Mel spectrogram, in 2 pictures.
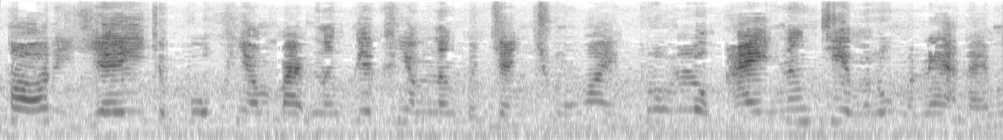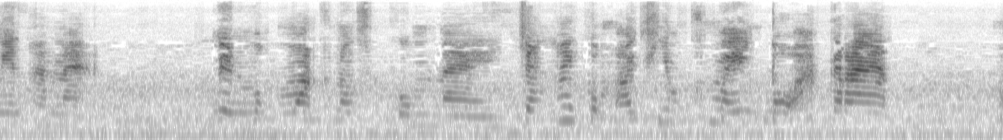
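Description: A woman talking inside a car's cabin, over a steady low rumble from the car.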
